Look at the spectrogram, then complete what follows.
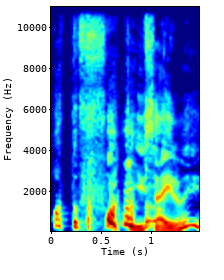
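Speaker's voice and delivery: put-on British accent, very high, sing-song. Asked for a favorite thing to say in a British accent, speaker says it in a fake British accent. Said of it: "my favorite thing to say in a British accent".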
